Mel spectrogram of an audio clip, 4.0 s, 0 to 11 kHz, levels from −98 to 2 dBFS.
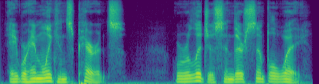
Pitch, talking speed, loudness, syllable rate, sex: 105 Hz, 135 wpm, -17 LUFS, 5.5 syllables/s, male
